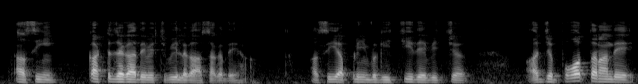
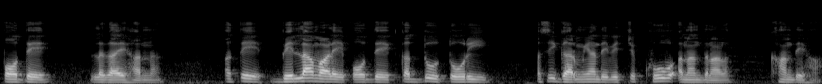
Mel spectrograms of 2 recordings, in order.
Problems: background sounds at intervals, background conversations at intervals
